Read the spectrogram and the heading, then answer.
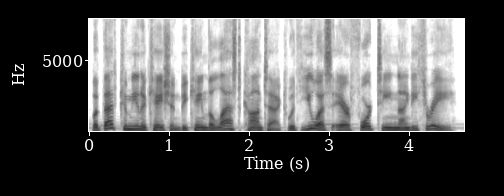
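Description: A man reads a scripted documentary narration. His voice sits a little higher than most men's, and soft music plays behind him. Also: very animated, moderate pace.

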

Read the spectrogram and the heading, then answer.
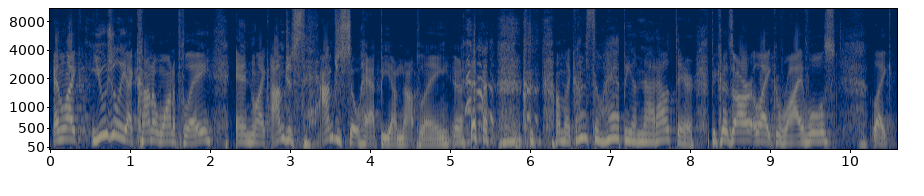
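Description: Youth pastor, man, 30s, loud, lively storyteller, slightly high pitch, headset mic in a mid-sized room. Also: a little slow. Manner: loud, energetic storytelling, lots of fillers. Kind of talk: youth group talk. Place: church youth room, medium indoor.

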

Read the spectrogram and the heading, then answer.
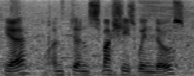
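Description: A man's voice: medium pitch, normal speed. Persistent man debating in a crowded park. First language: English. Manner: persistent, steers the conversation. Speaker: street debater. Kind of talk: public debate. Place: outdoors in a busy park. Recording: crowd noise outdoors.

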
